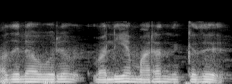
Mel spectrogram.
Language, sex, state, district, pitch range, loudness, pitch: Tamil, male, Tamil Nadu, Kanyakumari, 115-120 Hz, -12 LUFS, 115 Hz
